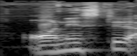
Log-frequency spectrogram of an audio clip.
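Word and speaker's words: honest: এখানে এইচ আছে কনসোনেন্ট, কনসোনেন্টের আগে আমরা জানি এখানে এ বসে, কিন্তু এখানে এইচের উচ্চারণটা অয়ের মতো হচ্ছে না, অনেস্ট।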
